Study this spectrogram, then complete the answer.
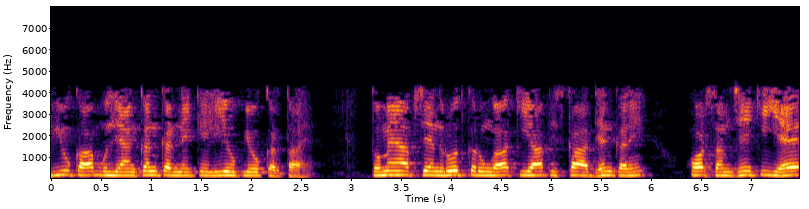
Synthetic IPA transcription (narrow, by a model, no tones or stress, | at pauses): ʋjukamʊljãːŋkənkɐɾnekelieʊpjoːɡ̚kɐɾt̪aɦɛː | t̪omɛ̃ːaːpseɐnʊɾoːd̪kɐɾũːŋɡakiaːpɪskaːd̪ʱjənkɐɾẽ | ɔːɾsɐmd͡ʒʱẽkijɛɦ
